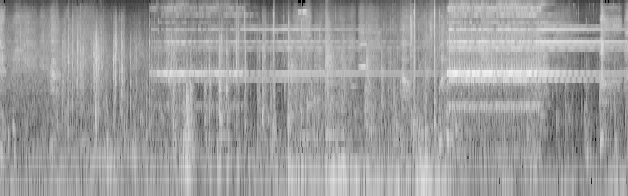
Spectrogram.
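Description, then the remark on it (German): An old-style telephone bell rings in two long metallic bursts, the second louder, over a busy background of footsteps, thumps and shuffling movement. “Oh, ich muss ans Telefon.”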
